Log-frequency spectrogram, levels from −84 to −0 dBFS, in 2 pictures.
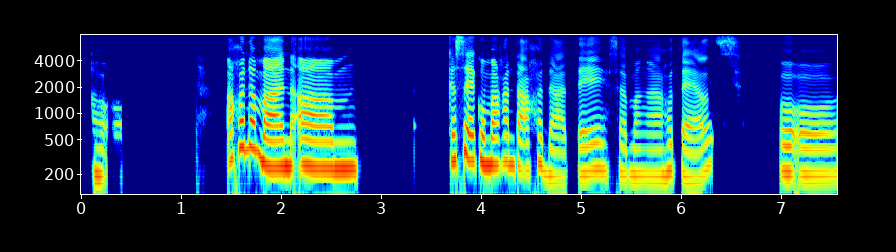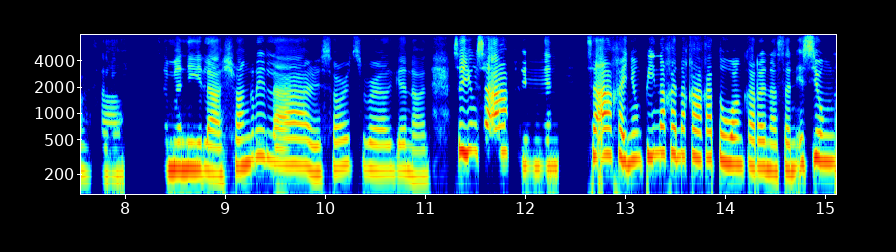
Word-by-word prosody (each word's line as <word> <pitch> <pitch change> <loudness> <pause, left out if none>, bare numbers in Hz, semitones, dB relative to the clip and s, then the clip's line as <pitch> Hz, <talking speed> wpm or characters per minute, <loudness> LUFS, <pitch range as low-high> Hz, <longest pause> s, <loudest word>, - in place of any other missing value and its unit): Oo. 190 -1 -7 1.0
Ako 410 - +5
naman, 250 -11 +6
um, 235 -1 +4 0.9
kasi 290 +2 +4
kumakanta 260 -3 +3
ako 265 +4 -5
dati, 205 +4 -5
sa 210 - -12
mga 190 -1 -7
hotels, 220 - -6 0.4
oo, 195 -1 -2 0.2
sa 200 - -12 0.6
sa - - -23
Manila, 230 -2 +1
Shangri-La, 260 - -2
Resorts 240 +4 -7
World, 220 -1 -6
gano'n. 195 -4 -8 0.2
So, - - -16
yung 365 +1 +4
sa 370 - +1 0.2
akin, 245 -4 -10 0.3
sa 330 +1 +5
akin 295 -3 +1
yung 300 - -8
pinakanakakatuwang 315 -5 0
karanasan 230 -3 -2
is 255 +1 -4
yung, 285 -3 +1
240 Hz, 120 wpm, -22 LUFS, 215-285 Hz, 1.0 s, naman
